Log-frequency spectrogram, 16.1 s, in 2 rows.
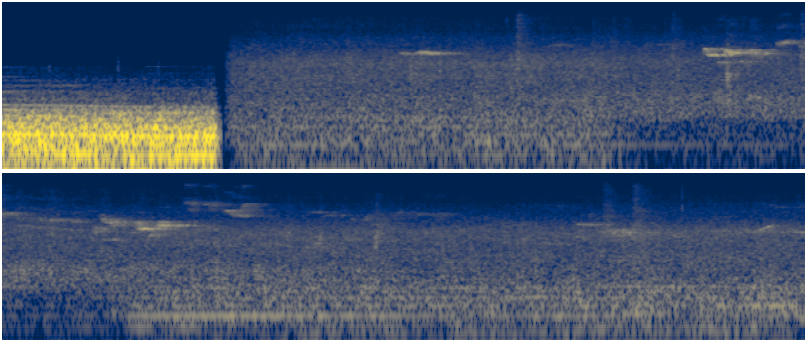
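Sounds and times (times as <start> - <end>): outdoor background noise: 0.0 - 16.0
small birds chirping: 3.9 - 16.0.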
